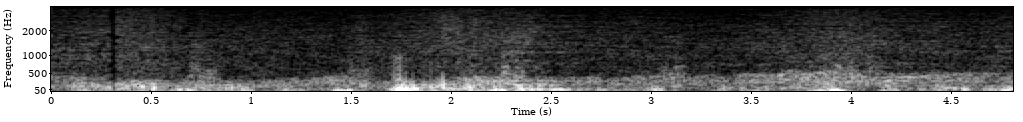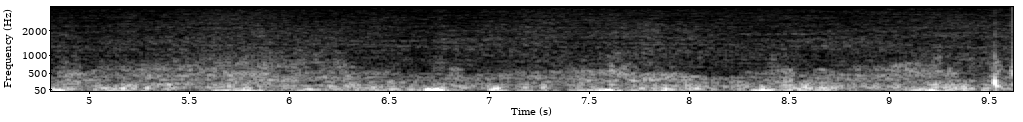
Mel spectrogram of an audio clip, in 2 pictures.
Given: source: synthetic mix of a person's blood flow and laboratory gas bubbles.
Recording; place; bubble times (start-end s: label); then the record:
Doppler ultrasound of blood flow; subclavian vein
9.49-9.63 s: bubbles
From the record:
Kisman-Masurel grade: 222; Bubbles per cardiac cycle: several, 3 to 8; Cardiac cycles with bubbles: 10 to 50%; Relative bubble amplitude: moderate (0.250 to 0.450); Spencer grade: 2 (many but less than half of the cardiac periods contain bubble signals, singularly or in groups); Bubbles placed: anywhere in the cardiac cycle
